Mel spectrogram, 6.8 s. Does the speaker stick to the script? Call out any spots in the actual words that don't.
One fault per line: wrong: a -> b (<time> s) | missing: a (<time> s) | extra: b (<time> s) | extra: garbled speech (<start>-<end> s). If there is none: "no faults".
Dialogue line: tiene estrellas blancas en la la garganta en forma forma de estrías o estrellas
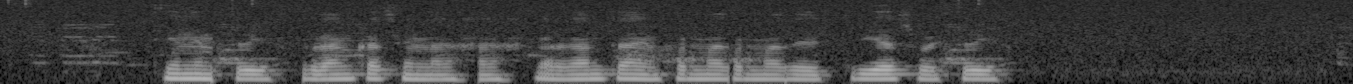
no faults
